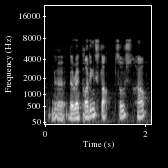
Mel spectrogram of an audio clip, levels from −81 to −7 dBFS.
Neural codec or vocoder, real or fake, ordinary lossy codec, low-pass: none; real; none; none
